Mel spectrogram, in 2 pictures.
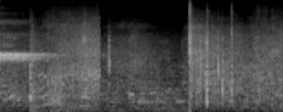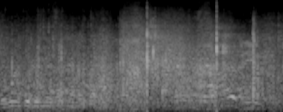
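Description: Ice hockey play in a rink: three sharp cracks of sticks striking the puck, spaced a few seconds apart, over spectators' chatter. A short high whistle tone sounds at the very start.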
